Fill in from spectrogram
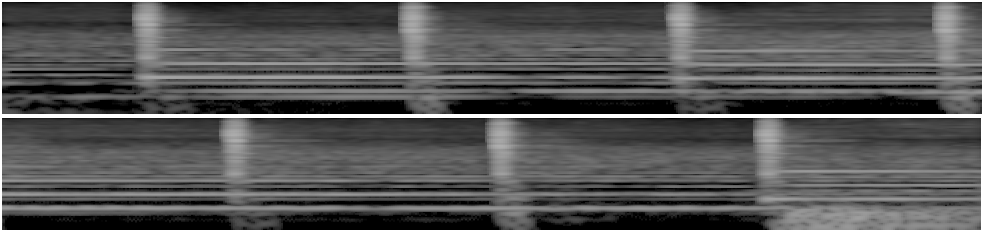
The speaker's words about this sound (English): Time, cycles, and waiting are central themes in the performance, which is a compilation of songs, monologues, and dance routines, punctuated by the steady tick of a clock.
